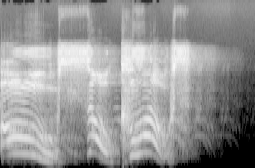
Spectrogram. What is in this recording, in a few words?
VO Classic Positive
